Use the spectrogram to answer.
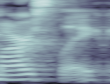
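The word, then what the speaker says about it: Marsali: And we find out he was making a little potpourri from Marsley. Rhymes with parsley.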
